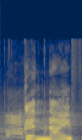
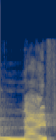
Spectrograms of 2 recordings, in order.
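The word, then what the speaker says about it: knife: कनाइफ नहीं होता नाइफ होता है। केस साइलेंट रहता है।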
